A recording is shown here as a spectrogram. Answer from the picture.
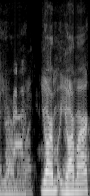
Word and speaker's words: Yormark: But and we know Yormark, is that how you say it? Yeah, Yormark.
